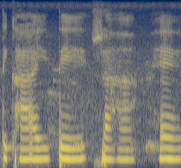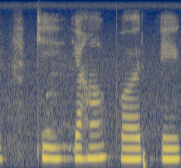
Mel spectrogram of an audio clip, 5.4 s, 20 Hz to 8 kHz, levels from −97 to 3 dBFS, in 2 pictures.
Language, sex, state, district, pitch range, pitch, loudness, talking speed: Hindi, female, Bihar, Kaimur, 185-200 Hz, 190 Hz, -14 LUFS, 100 wpm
